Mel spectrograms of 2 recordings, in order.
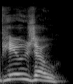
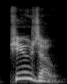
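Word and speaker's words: Peugeot: There's no R in Pujo. Pujo.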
